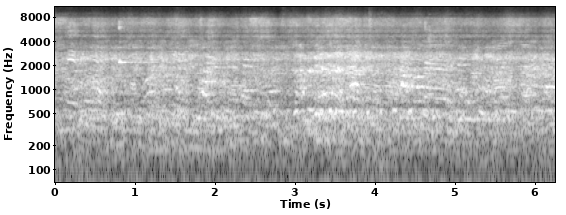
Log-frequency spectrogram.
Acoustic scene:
crowded indoor space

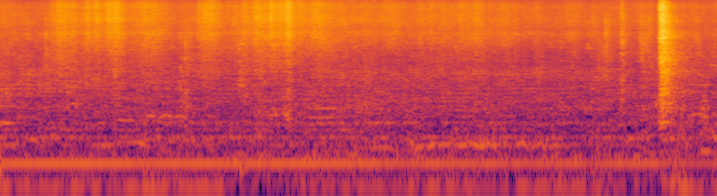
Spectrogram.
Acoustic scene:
cafe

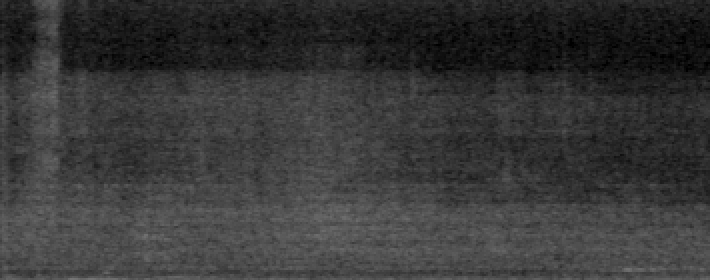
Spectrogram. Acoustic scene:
residential area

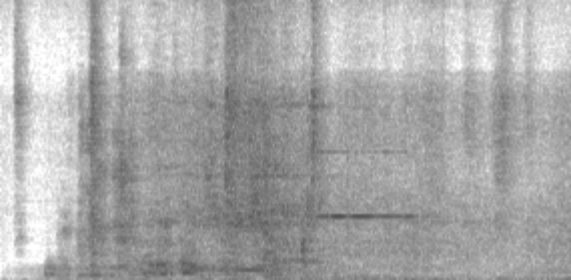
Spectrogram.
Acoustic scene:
elevator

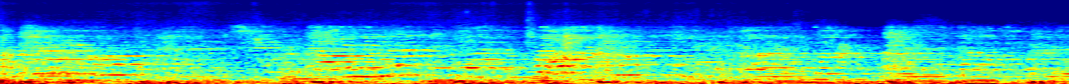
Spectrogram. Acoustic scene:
restaurant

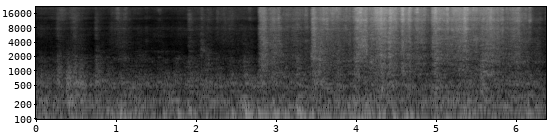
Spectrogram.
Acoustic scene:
elevator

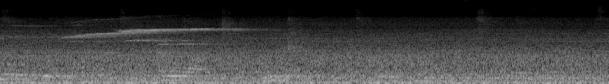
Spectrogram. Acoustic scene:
subway station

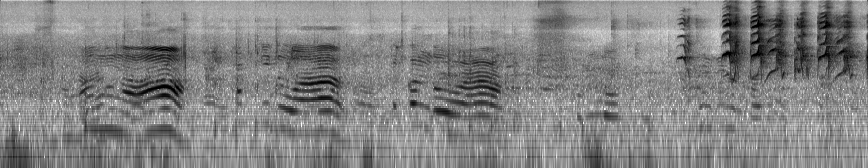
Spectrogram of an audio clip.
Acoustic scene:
residential area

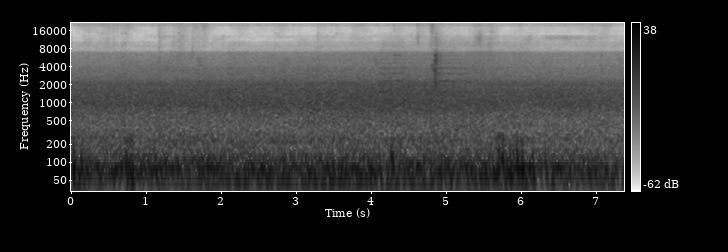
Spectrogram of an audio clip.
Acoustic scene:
park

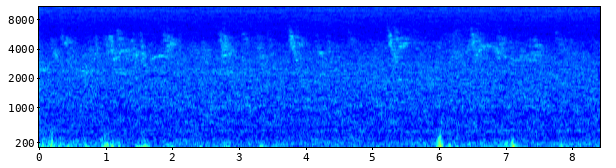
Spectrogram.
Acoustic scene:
park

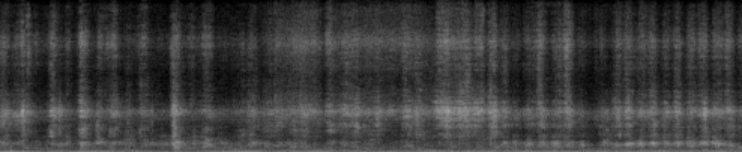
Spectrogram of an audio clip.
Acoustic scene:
restroom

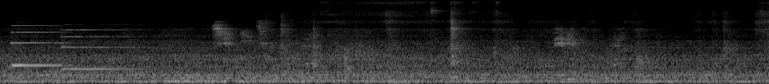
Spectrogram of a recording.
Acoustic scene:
elevator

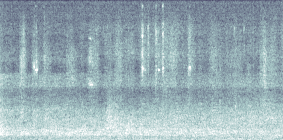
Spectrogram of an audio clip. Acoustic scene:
residential area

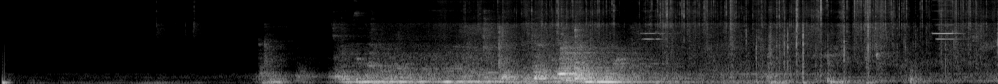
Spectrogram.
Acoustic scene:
elevator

